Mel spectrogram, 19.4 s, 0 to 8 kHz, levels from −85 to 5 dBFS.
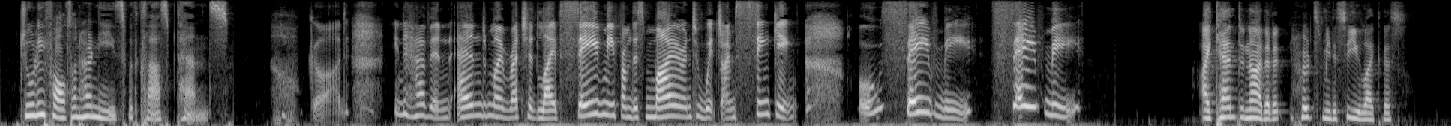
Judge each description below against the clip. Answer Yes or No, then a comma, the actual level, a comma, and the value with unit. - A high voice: Yes, high, 225 Hz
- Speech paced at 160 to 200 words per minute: No, slow, 135 wpm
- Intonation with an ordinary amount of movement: Yes, average, 4.8 semitones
